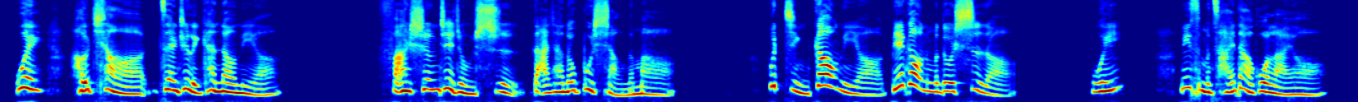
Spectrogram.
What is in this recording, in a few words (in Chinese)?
女 模仿 TVB腔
